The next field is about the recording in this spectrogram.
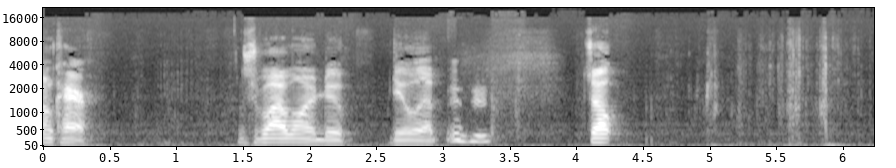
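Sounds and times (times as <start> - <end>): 
speech: 0.0 - 0.4, 1.4 - 3.5, 4.1 - 4.4
person chewing a burger: 4.7 - 6.2.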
